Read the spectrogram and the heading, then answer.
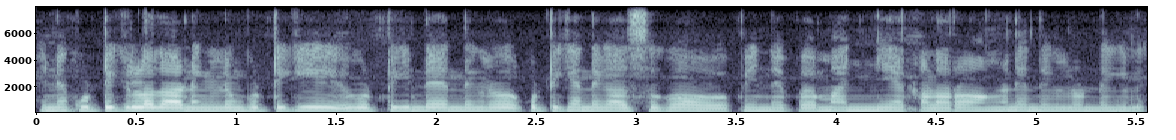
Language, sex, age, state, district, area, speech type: Malayalam, female, 45-60, Kerala, Wayanad, rural, spontaneous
